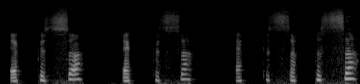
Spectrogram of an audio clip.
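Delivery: ekasa in separated syllables, rising; syllable drill. Shown as a demonstration. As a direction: break the cluster into syllables. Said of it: "Like you say".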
